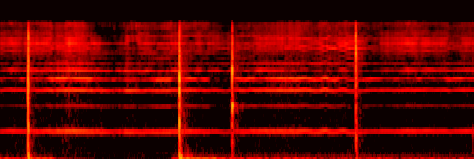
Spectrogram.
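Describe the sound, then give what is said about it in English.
On a hot summer night in New York, a mosquito's thin, steady high-pitched whine drones continuously in a bedroom while four sharp, loud slaps crack out at irregular intervals as people in bed swat at it. No one speaks. “Within seconds, we'd hear the whine, and then came the slaps.”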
